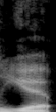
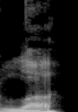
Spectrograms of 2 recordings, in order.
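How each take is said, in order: First: The word begins with a Y sound. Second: The word begins with an L sound. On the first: It means music. "It means music" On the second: It means joy or happiness. "it can also be pronounced le, which means joy or happiness"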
